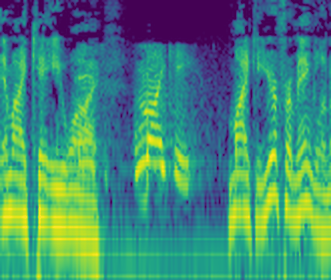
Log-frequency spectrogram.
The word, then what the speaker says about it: Mikey: Is it Mikey or Mickey? How do you say M-I-K-E-Y?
